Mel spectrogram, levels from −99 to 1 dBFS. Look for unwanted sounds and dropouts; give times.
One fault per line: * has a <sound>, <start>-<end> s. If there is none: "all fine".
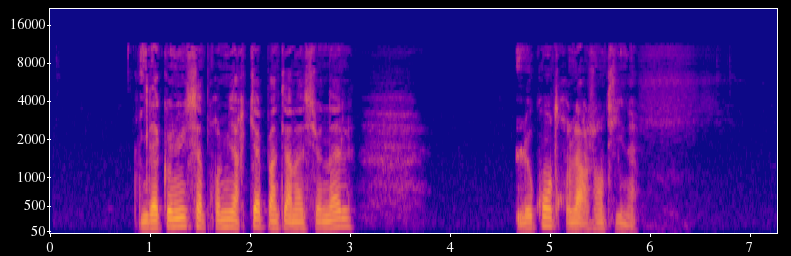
all fine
